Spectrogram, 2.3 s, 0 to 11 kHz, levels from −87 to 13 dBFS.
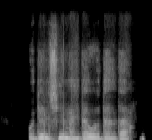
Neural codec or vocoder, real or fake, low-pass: codec, 44.1 kHz, 7.8 kbps, Pupu-Codec; fake; 9.9 kHz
